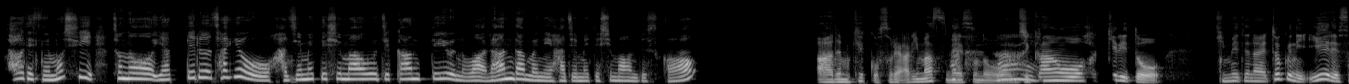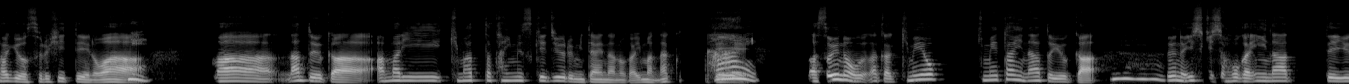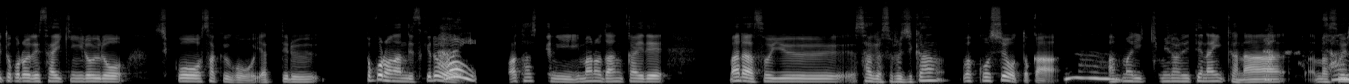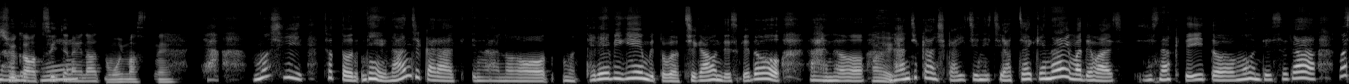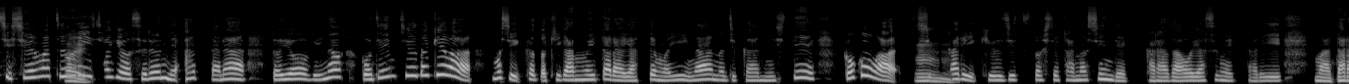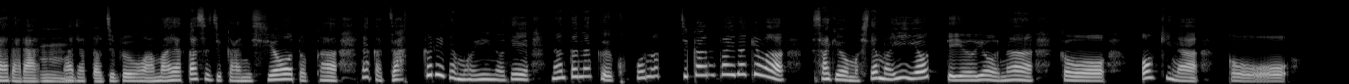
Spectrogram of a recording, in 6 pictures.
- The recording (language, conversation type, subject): Japanese, advice, 週末にだらけてしまう癖を変えたい
- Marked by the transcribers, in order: none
